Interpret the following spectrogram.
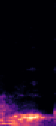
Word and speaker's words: walk: I walk fast. There's the short A, walk. The L doesn't come through very well.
